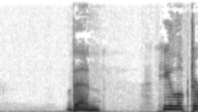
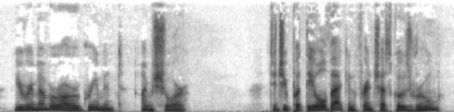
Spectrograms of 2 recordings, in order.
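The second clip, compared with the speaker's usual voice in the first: usual speaking voice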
